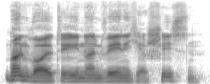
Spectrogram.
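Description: A man playing a gruff old field marshal. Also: low voice, moderate pace. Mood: gruff, bantering. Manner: loud, brusque, bantering.

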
